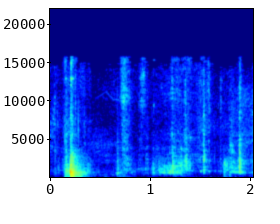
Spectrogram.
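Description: A short spoken word, then faint handling noise: small knocks, clicks and rustles as a digital postal scale with a mountaineering boot on it is picked up and moved.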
